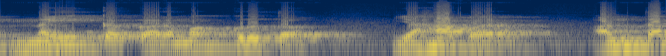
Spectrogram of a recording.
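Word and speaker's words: नैककर्मकृत्: अर्थात त ऐसा अपूर्ण उच्चारण भी नहीं करेंगे और त ऐसा पूरा उच्चारण भी नहीं करेंगे। इसका सही उच्चारण होगा नैक कर्म कृत कृत कृत।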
